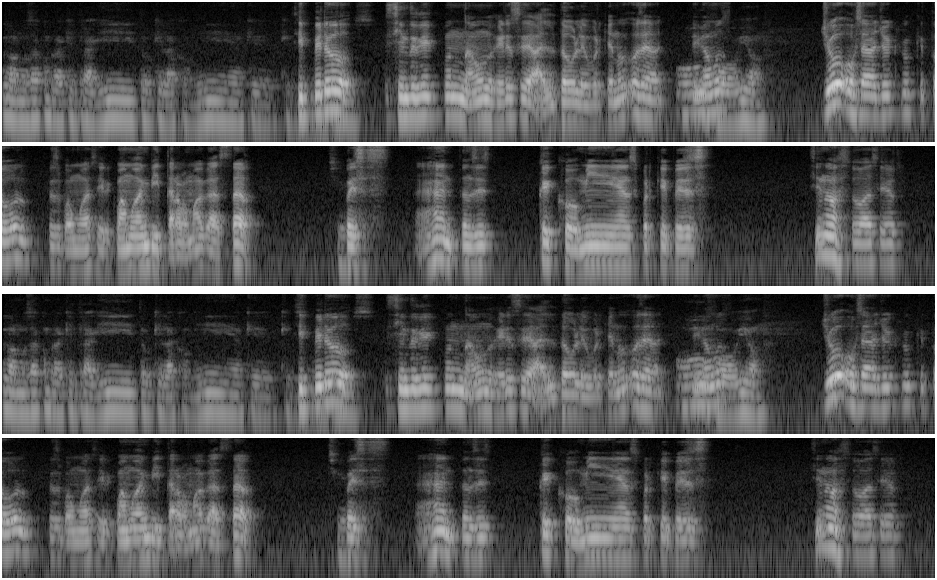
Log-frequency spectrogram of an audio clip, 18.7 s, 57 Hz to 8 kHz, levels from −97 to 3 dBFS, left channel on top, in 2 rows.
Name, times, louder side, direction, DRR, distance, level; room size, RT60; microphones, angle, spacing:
voice 1, 0.0-3.6 6.7-7.8 12.6-12.8, equal, 65° right, 1.3 m, -43 dB
voice 2, 3.0-3.5 3.8-6.6 6.9-7.2 8.2-11.8 12.8-13.1 13.5-14.2 14.7-16.4 17.4-18.3, left 3 dB, 65° left, 0.5 m, -33 dB
5.0 x 2.5 x 2.6 m
head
